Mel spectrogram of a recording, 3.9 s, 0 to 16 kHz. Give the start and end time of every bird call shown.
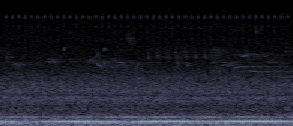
[0.40, 3.20] Song Sparrow (Melospiza melodia)
[2.80, 3.60] Wood Thrush (Hylocichla mustelina)

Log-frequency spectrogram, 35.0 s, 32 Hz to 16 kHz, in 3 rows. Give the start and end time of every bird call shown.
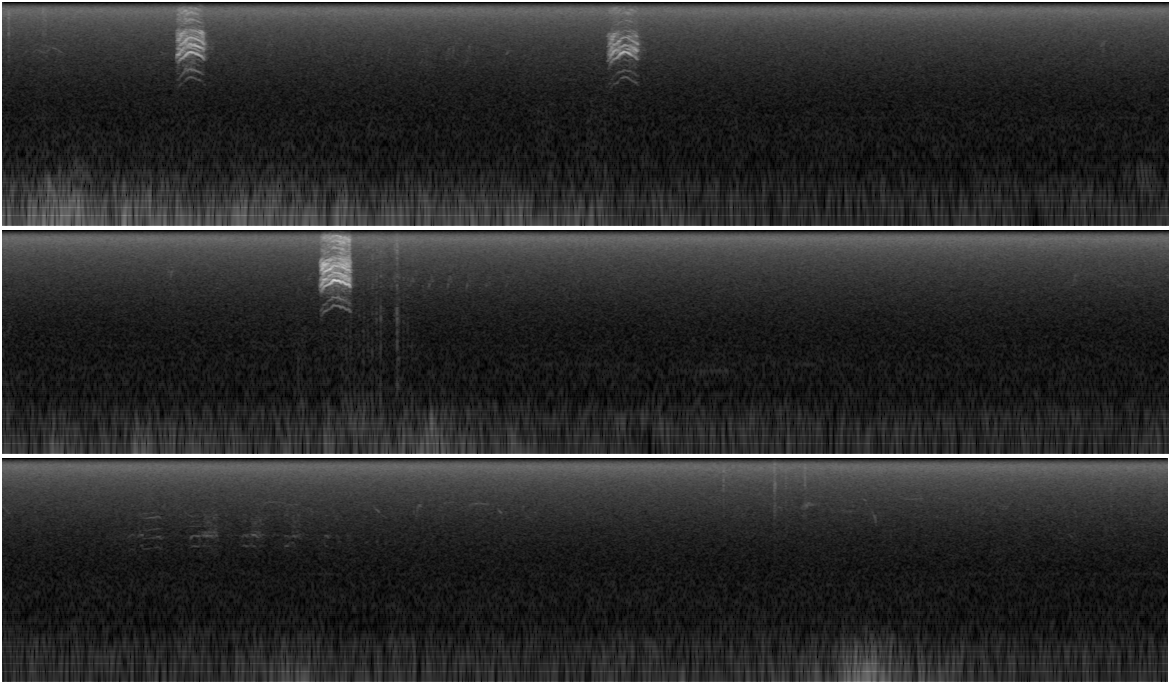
[0.16, 0.56] Hawaii Amakihi (Chlorodrepanis virens)
[1.66, 2.06] Hawaii Amakihi (Chlorodrepanis virens)
[6.06, 6.46] Hawaii Amakihi (Chlorodrepanis virens)
[10.96, 11.06] Hawaii Amakihi (Chlorodrepanis virens)
[14.86, 15.16] Hawaii Amakihi (Chlorodrepanis virens)
[24.56, 27.36] Erckel's Francolin (Pternistis erckelii)
[25.76, 28.96] Eurasian Skylark (Alauda arvensis)
[31.26, 31.46] Eurasian Skylark (Alauda arvensis)

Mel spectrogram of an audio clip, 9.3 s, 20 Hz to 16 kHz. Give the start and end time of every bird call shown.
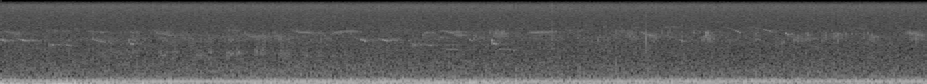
[1.54, 3.34] Erckel's Francolin (Pternistis erckelii)
[2.84, 9.28] Eurasian Skylark (Alauda arvensis)

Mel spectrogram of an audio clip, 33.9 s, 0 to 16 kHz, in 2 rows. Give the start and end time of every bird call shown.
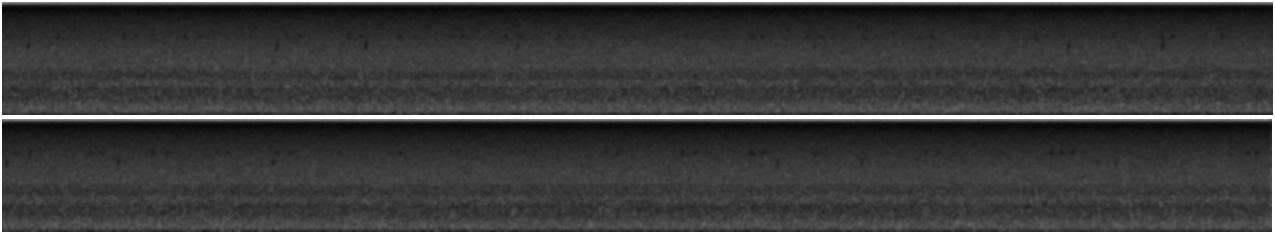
[0.30, 0.40] Yellow Warbler (Setophaga petechia)
[3.60, 3.70] Yellow-rumped Warbler (Setophaga coronata)
[4.80, 4.90] Yellow-rumped Warbler (Setophaga coronata)
[6.80, 7.00] Yellow-rumped Warbler (Setophaga coronata)
[26.00, 26.30] unidentified bird
[26.90, 27.20] unidentified bird
[27.70, 27.90] unidentified bird
[30.80, 31.30] unidentified bird
[33.50, 33.80] unidentified bird

